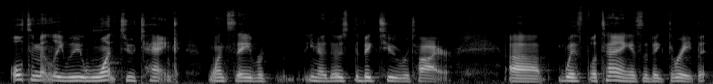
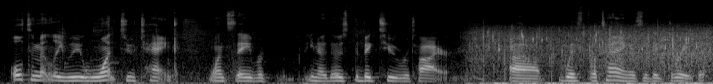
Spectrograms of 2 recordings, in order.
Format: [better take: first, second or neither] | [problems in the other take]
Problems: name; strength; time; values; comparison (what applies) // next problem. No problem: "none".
first | household noises; loud; throughout; 4 dB below the speech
